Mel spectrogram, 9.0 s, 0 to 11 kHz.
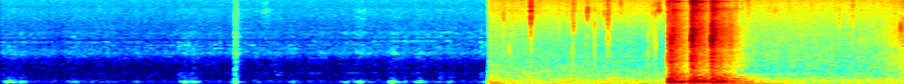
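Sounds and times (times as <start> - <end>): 
quiet hiss: 0.0 - 9.0
loud heavy knocks on a door: 6.6 - 7.7.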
